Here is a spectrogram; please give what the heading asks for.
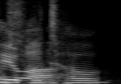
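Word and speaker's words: Wahiawā: Wahiwa.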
